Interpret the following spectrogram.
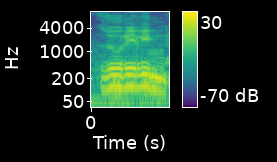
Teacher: bila dah yanzuril, tak ada dah bunyi i dah. Dia i tu satu je. Zurilin. Falyanzuril gitu je.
